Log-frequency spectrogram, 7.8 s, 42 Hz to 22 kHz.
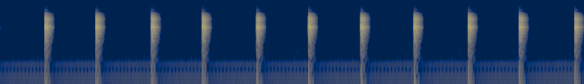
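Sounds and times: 
diffuse lo-fi drum loop with hi-hat: 0:00.6 - 0:01.4, 0:02.0 - 0:02.8, 0:03.4 - 0:07.1.

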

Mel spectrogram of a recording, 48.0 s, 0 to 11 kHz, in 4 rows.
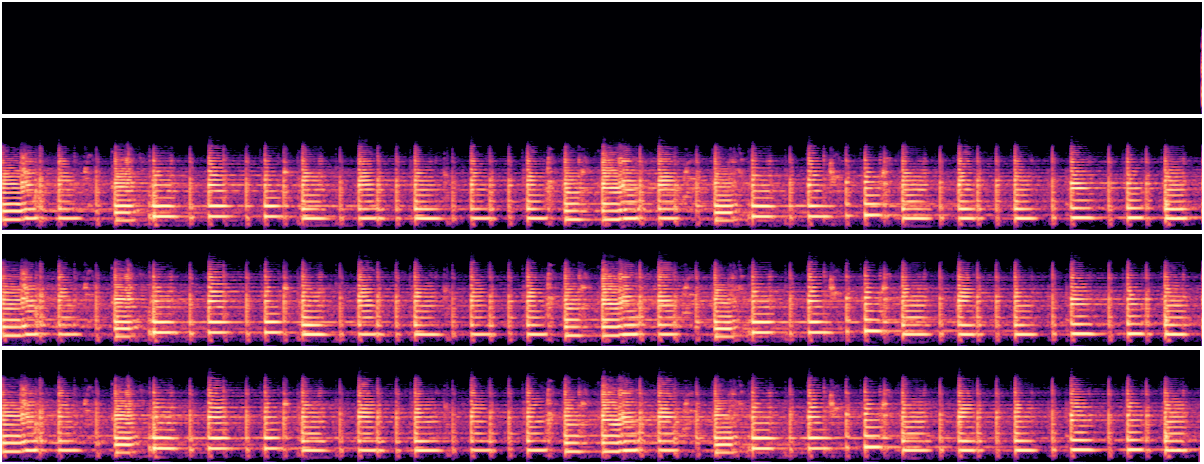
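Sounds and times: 
muted guitar loop in E minor at 80 BPM: 0:12.0 - 0:47.9.

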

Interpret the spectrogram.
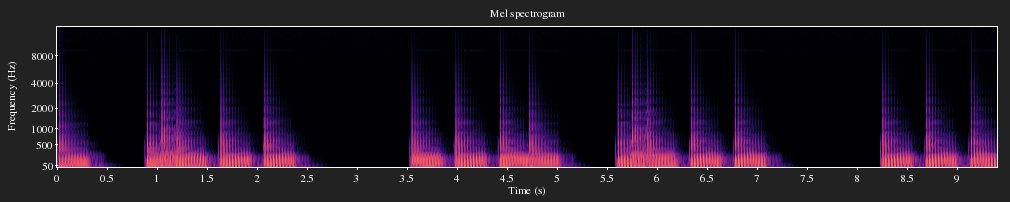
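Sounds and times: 
West Coast bass melody loop in C minor: 0:00.0 - 0:02.5, 0:03.6 - 0:07.2, 0:08.2 - 0:09.3.

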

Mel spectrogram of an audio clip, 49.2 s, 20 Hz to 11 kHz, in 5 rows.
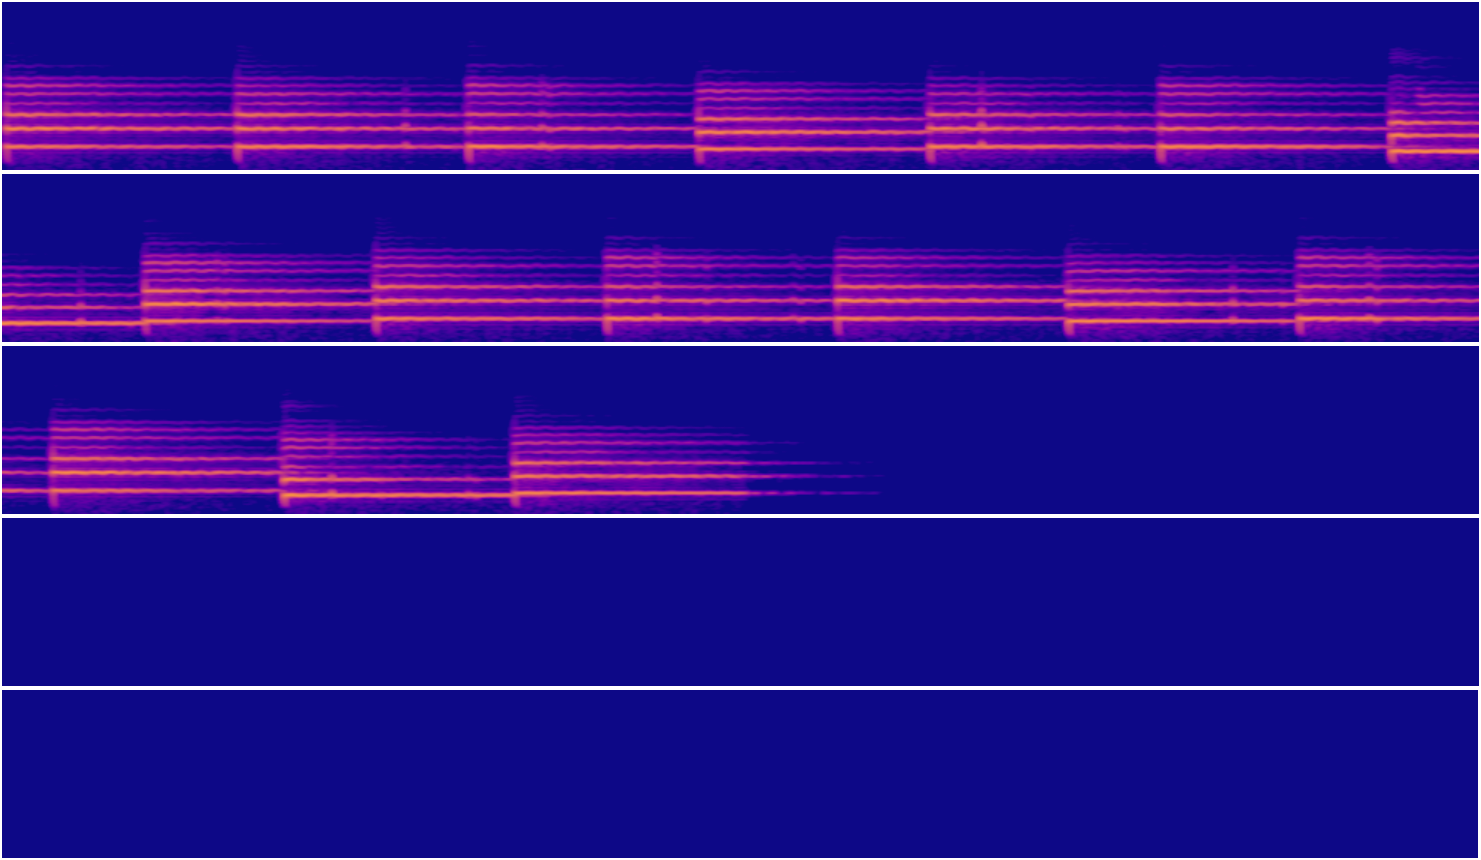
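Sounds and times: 
guitar melody in D major: 0:00.0 - 0:25.2.

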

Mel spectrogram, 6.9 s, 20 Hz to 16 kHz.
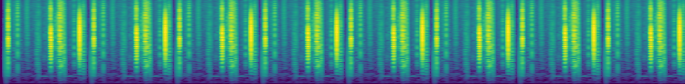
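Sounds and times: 
lo-fi hip hop vinyl crackle loop at 70 BPM: 0:00.0 - 0:06.8.

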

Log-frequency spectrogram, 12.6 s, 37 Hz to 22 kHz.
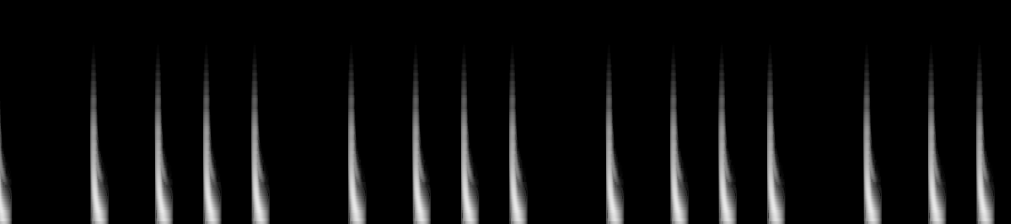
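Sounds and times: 
149 BPM kick drum loop: 0:01.2 - 0:01.4, 0:02.0 - 0:03.4, 0:05.2 - 0:06.6, 0:07.6 - 0:07.8, 0:08.5 - 0:09.8, 0:11.7 - 0:12.5.

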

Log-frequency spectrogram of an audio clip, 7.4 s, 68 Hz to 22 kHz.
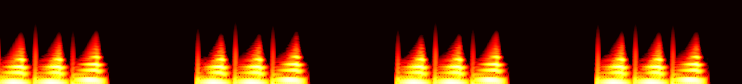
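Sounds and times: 
deep house bass loop in D: 0:00.0 - 0:01.1, 0:02.0 - 0:03.1, 0:04.0 - 0:05.1, 0:06.0 - 0:07.1.

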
